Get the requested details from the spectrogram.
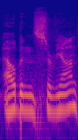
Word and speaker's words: Albin Serviant: Up next, we have Albin Servian.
